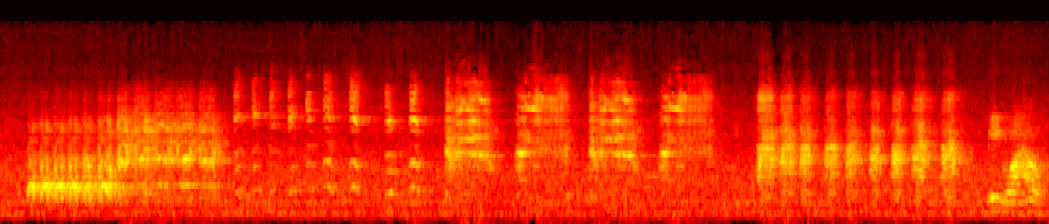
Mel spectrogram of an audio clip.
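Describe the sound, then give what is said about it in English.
A voice imitates a frenzy of outraged birds exploding from the treetops, a fast run of loud honking, cackling calls in choppy bursts with short gaps, energetic throughout. “Suddenly, the treetops explode in a frenzy of outraged birds.”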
